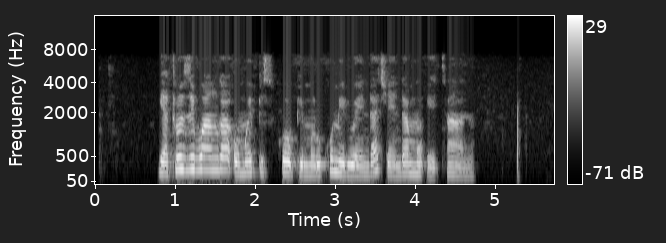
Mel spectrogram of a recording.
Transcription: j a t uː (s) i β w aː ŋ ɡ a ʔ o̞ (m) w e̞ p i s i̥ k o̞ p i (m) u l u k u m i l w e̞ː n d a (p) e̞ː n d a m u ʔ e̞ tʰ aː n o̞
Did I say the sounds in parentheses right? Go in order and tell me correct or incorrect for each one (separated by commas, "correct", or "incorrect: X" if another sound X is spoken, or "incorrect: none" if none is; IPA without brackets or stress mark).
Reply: incorrect: z, correct, correct, incorrect: c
